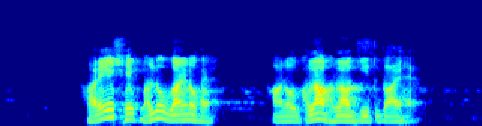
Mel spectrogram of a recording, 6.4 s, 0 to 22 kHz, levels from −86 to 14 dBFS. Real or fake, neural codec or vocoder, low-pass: fake; codec, 16 kHz, 2 kbps, FreqCodec, larger model; 7.2 kHz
